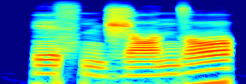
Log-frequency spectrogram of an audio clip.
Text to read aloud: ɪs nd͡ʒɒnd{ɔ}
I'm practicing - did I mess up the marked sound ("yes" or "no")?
no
